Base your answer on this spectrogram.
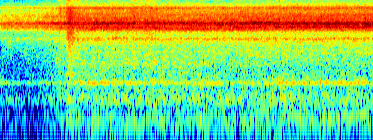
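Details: Crickets heard in the mountains during a live broadcast, a steady high-pitched ringing drone held throughout, partly masked by heavy low rumbling hiss and a brief crackle near the first second.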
